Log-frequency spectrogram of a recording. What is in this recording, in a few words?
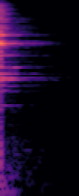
METL VRB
